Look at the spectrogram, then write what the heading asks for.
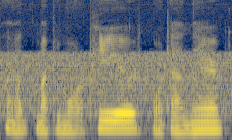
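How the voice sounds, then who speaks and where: A man's voice: mid-range voice, steady tone, moderate pace. A man presenting a casual, conversational screen-share tutorial in an informal way, with small hesitant asides. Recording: clear background noise.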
